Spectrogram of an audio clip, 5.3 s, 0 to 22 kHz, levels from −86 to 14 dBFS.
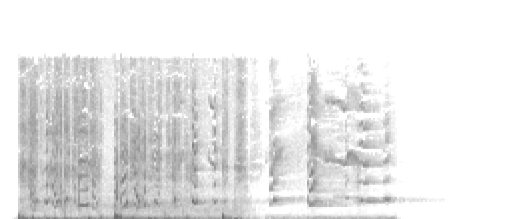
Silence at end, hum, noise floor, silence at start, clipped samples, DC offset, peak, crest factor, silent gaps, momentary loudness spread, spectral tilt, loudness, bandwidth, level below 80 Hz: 1.3 s; none; under -90 dBFS; 0.2 s; under 0.1%; under 0.1%; -10 dBFS; 28 dB; none; 11 LU; -2.5 dB/octave; -37 LUFS; 16.5 kHz; -46 dBFS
